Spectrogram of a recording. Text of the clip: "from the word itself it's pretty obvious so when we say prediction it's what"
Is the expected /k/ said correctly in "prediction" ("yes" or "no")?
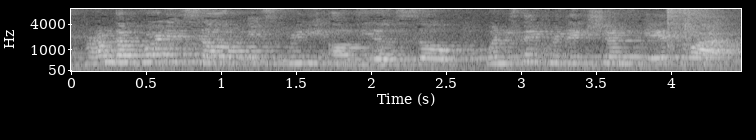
yes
